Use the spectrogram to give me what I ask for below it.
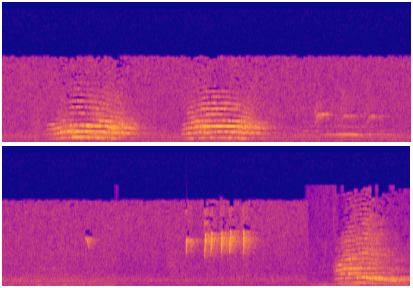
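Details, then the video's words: Indian peafowl calling: three loud, arched, wailing cries with strong harmonics. Two come close together near the start and the third follows after a long pause, with faint higher chirps in between. "o belo pavão e seu lindo canto"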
